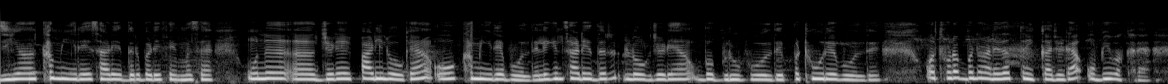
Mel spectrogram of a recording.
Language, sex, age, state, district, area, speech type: Dogri, female, 18-30, Jammu and Kashmir, Samba, rural, spontaneous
